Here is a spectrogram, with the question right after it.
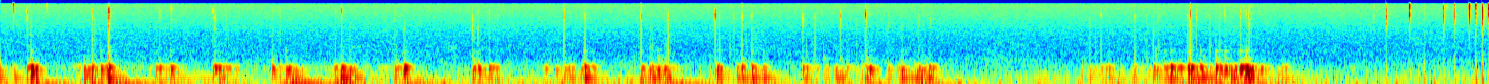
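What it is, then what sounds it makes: Metal mesh microphone grille being scratched. Long nails of both hands scratch the sides and top of the hollow domed metal mesh grille on a silver Blue Yeti microphone. The scratching comes through as soft, muffled thumping and rumbling almost entirely in the low range, in uneven bursts with faint sharp ticks on top.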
